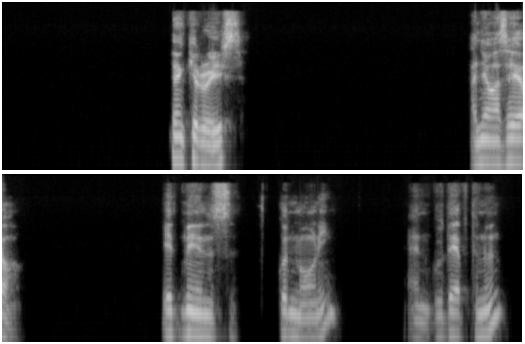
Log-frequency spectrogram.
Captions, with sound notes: - Thank you, Louise. (speaking in foreign language) It means good morning and good afternoon,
